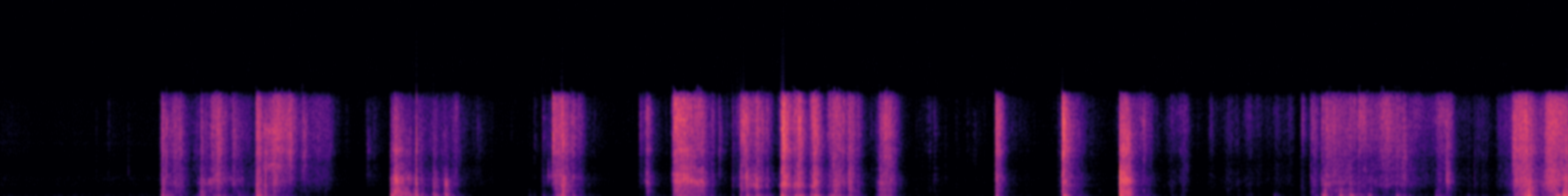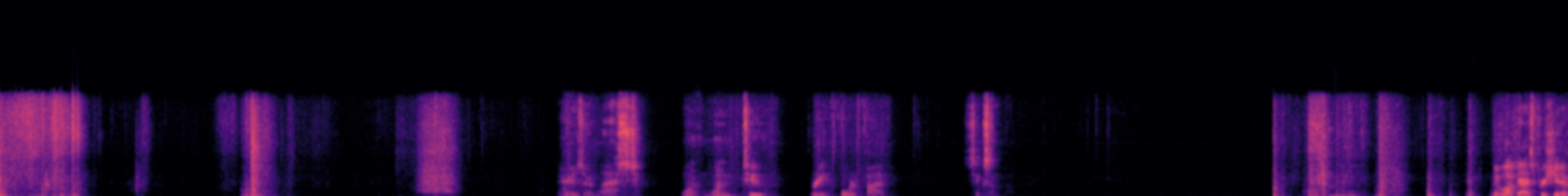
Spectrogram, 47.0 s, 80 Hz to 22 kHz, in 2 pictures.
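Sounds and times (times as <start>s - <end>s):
cardboard scrapes and rustles: 22.6s - 24.8s.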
